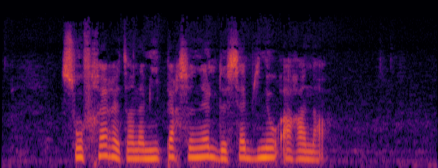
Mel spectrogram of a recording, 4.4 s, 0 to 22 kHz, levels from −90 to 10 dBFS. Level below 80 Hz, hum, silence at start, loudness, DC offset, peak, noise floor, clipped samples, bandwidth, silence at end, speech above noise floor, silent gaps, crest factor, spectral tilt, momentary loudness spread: -60 dBFS; none; 0.65 s; -26 LUFS; under 0.1%; -12 dBFS; -58 dBFS; under 0.1%; 14.5 kHz; 1.15 s; 32 dB; none; 16 dB; -4.5 dB/octave; 6 LU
